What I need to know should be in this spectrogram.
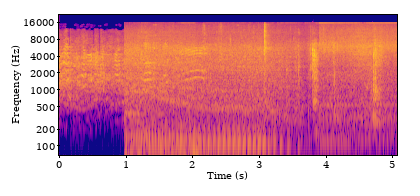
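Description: A scooter engine idles and rumbles close by.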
